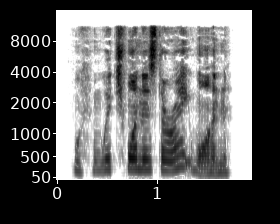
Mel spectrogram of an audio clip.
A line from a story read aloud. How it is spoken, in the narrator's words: stammered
